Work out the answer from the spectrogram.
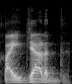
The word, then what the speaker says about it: Paillard: Le pido a mi primo que lo pronuncie para no arriesgarme. Jean-François Paillard. Paillard.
